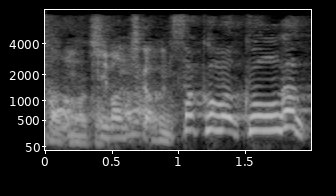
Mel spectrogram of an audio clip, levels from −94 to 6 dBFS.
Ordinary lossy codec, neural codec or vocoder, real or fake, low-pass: MP3, 48 kbps; codec, 16 kHz, 8 kbps, FreqCodec, smaller model; fake; 7.2 kHz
